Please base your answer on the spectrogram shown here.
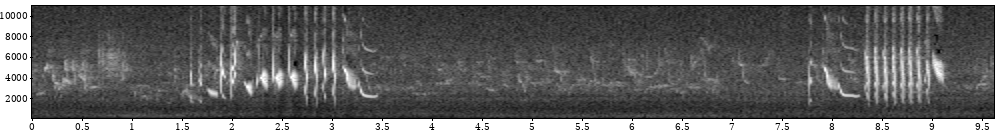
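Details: Common linnet song: two bursts of rapid twittering, mixed with clicky ticking notes and short warbled phrases in quick succession, the first lasting about two seconds, the second after a long pause; soft faint chirps and a low steady hiss fill the gaps.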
